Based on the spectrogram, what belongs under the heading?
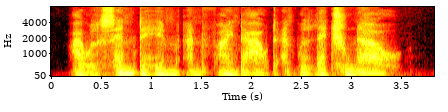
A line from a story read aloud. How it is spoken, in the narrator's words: Betsy whispered to her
